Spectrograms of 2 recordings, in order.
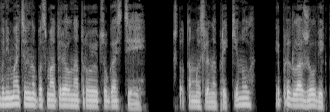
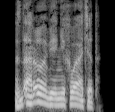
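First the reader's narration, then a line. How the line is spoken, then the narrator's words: Quick snapping retort. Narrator (Russian): Тут же огрызнулся один из молодых ребят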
